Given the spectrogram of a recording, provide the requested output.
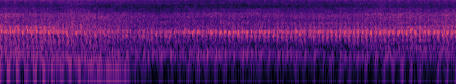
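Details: Honda Beat scooter at idle with a rough, rapid rumbling knock about four per second from deep in the engine, not the CVT or fan; worn crankshaft bearings.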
